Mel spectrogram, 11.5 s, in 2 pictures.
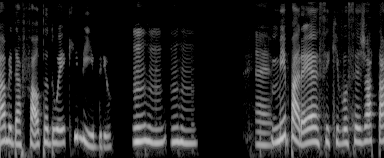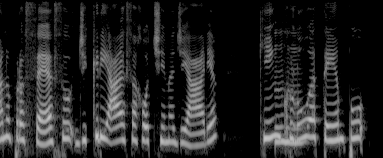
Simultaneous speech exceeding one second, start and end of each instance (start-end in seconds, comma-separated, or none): none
